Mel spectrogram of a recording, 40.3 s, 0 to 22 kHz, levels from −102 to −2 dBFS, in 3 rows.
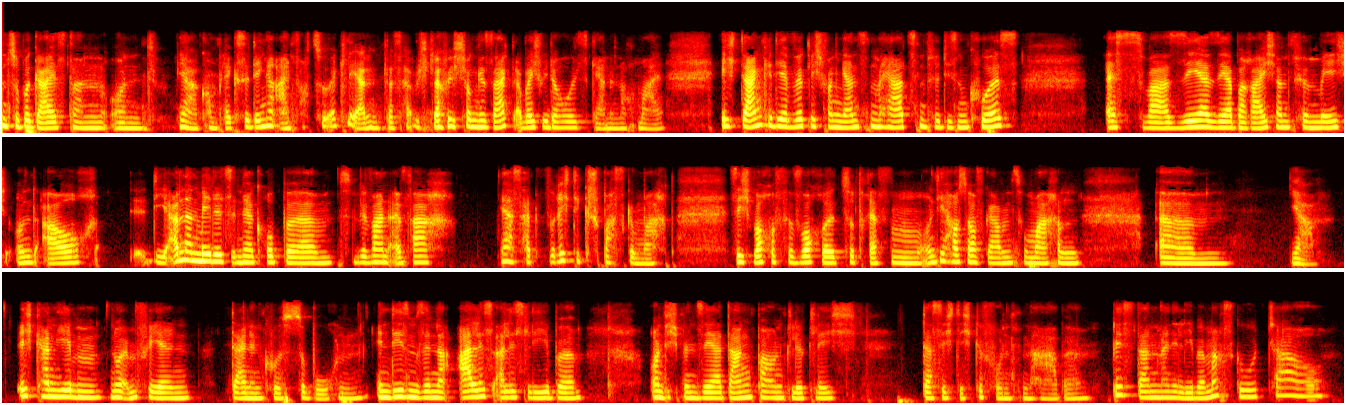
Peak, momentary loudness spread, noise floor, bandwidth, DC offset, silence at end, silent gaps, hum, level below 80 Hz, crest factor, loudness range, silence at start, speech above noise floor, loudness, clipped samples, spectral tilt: -2 dBFS; 14 LU; -69 dBFS; 8.8 kHz; under 0.1%; 0.25 s; none; none; -50 dBFS; 22 dB; 6 LU; 0 s; 46 dB; -23 LUFS; under 0.1%; -6.5 dB/octave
